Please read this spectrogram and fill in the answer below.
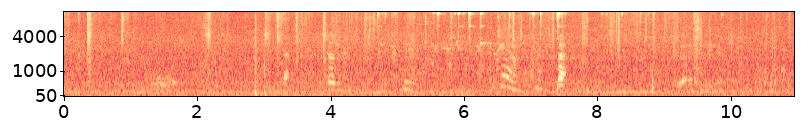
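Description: Dogs' claws clicking on a concrete patio as several dogs move about, with a few short falling whines about six to seven seconds in. A sharp knock about seven and a half seconds in is the loudest sound.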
